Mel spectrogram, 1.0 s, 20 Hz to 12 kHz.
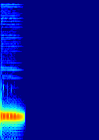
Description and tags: GUI Sound Effects 052
GUI Sound Effects
botton, interface, GUI, fx, Sound-Effects, effects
